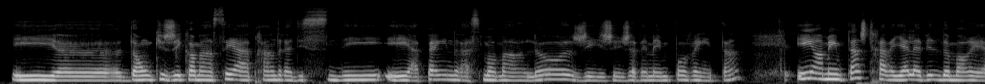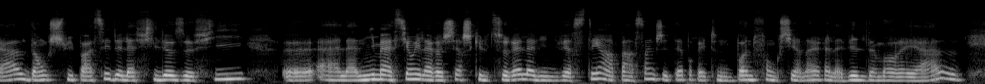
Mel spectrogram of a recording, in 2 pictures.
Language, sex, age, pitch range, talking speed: French, female, 40-59, 190-215 Hz, 190 wpm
